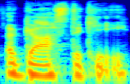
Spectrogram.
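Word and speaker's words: Agastache: wouldn't fair so yeah technically it's Augusta key and so once no thanks once I found out that that was the correct pronunciation I just call it hyssop now I stopped saying like a statue and I'm not gonna say Augusta key so I just refer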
